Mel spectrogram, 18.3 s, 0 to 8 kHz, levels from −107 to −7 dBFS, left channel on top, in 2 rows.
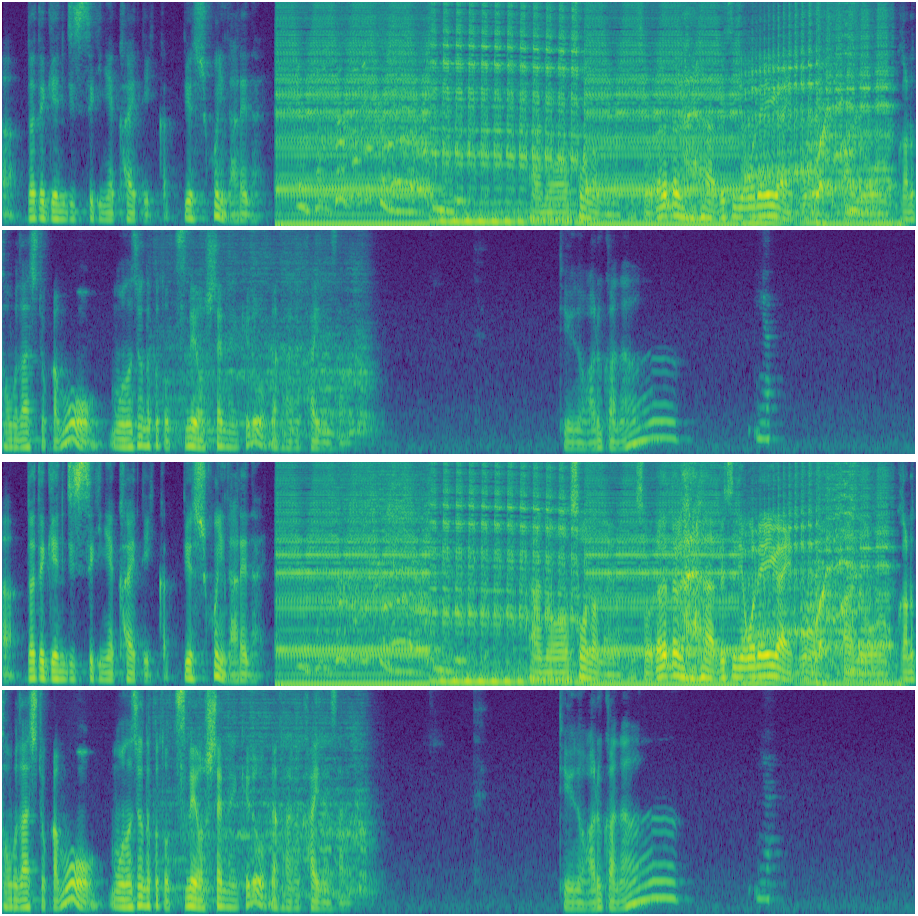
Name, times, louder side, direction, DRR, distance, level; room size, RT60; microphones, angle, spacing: voice 1, 0.0-2.6 5.3-12.6 14.7-15.9, right 4 dB, 40° right, 0.4 m, -24 dB
sound 1, 2.7-8.9, equal, ahead, 0.7 m, -24 dB
voice 2, 2.9-4.7 8.4-8.8 16.7-16.8, left 3 dB, 65° left, 0.7 m, -32 dB
sound 2, 3.2-5.0 6.2-8.8 10.6-12.9, right 2 dB, 65° right, 2.7 m, -32 dB
9.0 x 4.4 x 4.8 m
head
